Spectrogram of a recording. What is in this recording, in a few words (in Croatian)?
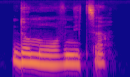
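"domovnica", Hrvatski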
